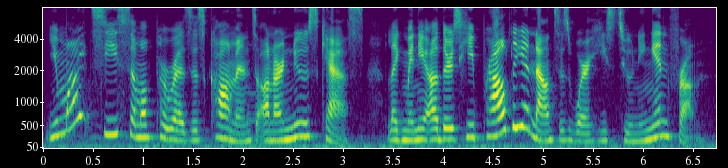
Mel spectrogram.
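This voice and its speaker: A woman's voice: medium pitch, animated, moderate pace, bright, forceful tone. A woman narrating a news feature as a reporter, in an upbeat, friendly scripted delivery.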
